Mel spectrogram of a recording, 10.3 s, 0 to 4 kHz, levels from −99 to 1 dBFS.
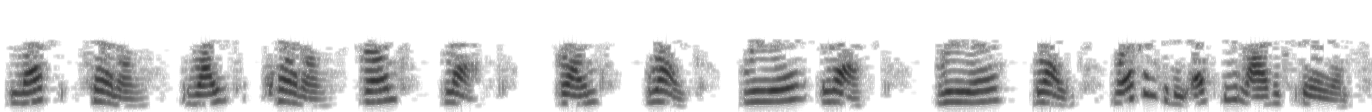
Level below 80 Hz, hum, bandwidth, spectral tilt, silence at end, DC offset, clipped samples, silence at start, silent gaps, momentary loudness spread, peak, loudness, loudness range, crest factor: under -90 dBFS; none; 1.8 kHz; -12.5 dB/octave; 0.2 s; under 0.1%; under 0.1%; 0.05 s; 3.22-3.28 s, 3.90-4.14 s, 4.66-4.73 s, 5.40-5.52 s, 6.89-6.98 s; 11 LU; -8 dBFS; -26 LUFS; 2 LU; 18 dB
